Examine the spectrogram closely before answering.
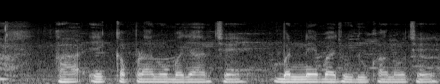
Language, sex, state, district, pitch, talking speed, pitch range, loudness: Gujarati, male, Gujarat, Gandhinagar, 115 Hz, 120 wpm, 115-120 Hz, -15 LUFS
